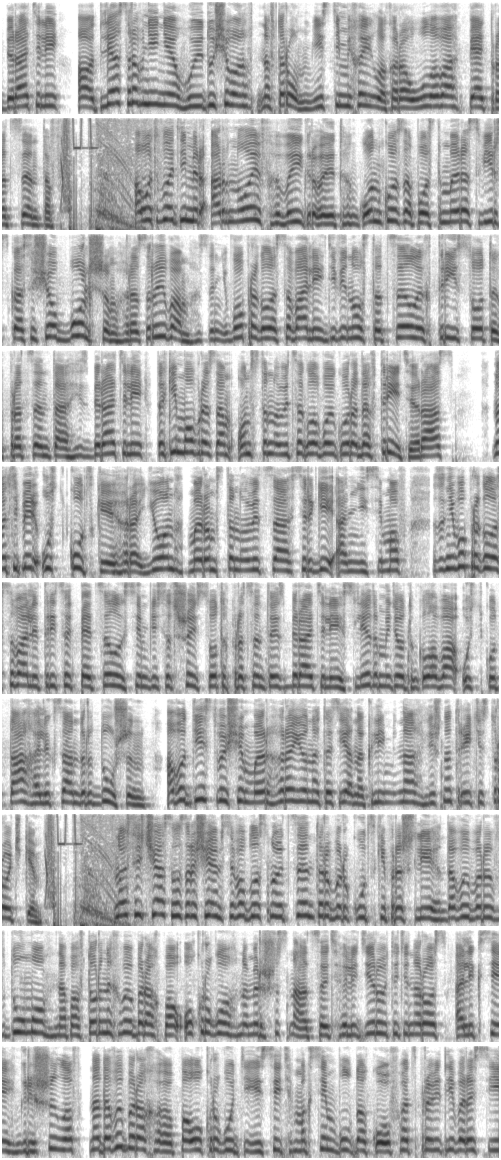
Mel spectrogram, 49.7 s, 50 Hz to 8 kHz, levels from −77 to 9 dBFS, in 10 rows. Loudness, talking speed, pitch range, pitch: -16 LUFS, 130 wpm, 245-290 Hz, 270 Hz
